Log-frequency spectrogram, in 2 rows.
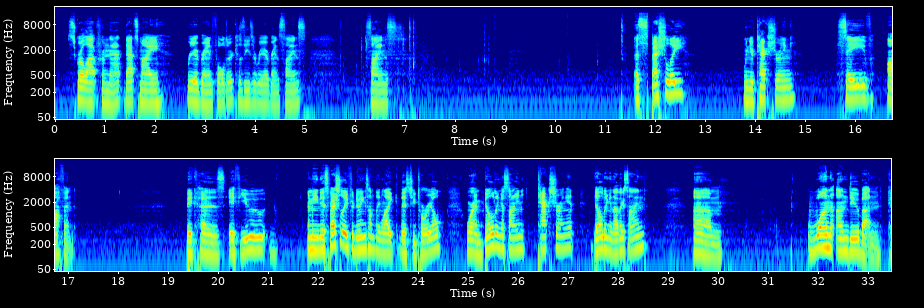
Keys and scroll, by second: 5.8-7.3 typing.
